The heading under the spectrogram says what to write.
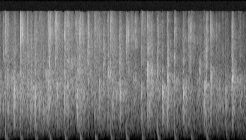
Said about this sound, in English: So just wanted to quickly give them a round of applause for all of the support throughout the year.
